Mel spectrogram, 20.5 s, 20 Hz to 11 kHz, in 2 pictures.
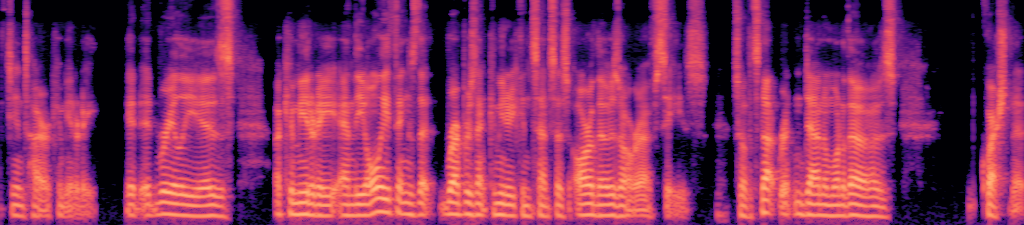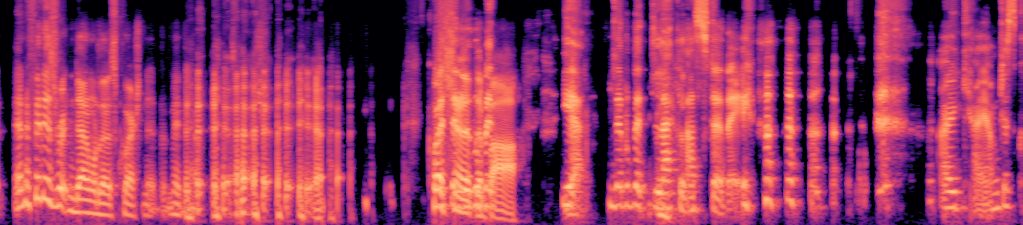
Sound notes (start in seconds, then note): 11.9 laughing; 19.4 laughing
